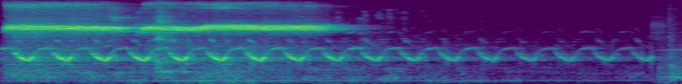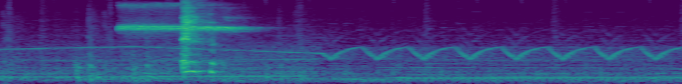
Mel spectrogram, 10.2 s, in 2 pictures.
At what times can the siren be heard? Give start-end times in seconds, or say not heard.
0.0-10.1.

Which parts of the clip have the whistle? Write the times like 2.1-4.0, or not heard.
0.0-2.5, 6.0-7.0.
